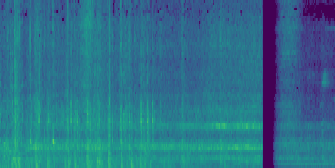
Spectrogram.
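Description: Electric commuter train running over a steel truss bridge, heard from inside the car: dense rumbling wheel-on-rail noise with rapid clatter and a faint steady whine. It cuts off abruptly about five seconds in, and a quieter steady hum with a low steady tone follows.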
